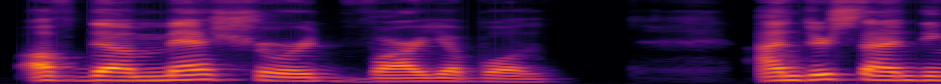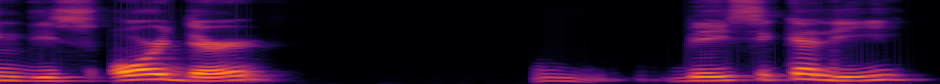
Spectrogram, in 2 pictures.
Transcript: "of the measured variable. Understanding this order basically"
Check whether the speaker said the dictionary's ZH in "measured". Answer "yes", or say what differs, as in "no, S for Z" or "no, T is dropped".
no, SH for ZH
